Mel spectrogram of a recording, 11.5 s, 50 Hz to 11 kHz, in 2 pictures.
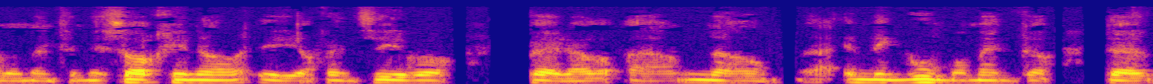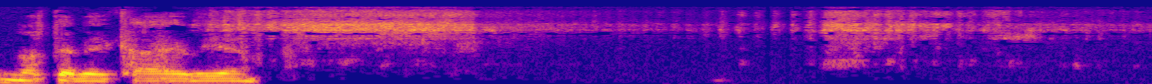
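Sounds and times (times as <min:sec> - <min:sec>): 
speech: 0:00.0 - 0:07.6
snakes hissing: 0:06.7 - 0:11.5.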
